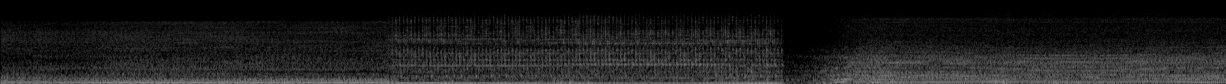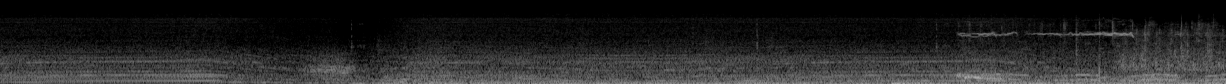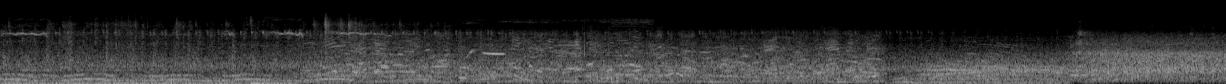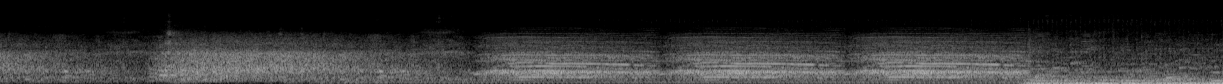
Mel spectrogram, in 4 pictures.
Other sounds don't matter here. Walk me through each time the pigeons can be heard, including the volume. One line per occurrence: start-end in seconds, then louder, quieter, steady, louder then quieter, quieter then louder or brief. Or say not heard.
21.8-31.1 steady.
